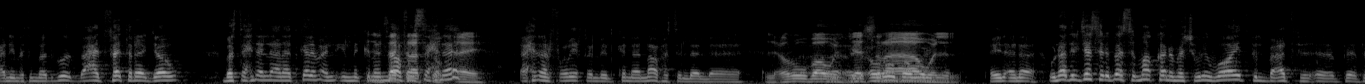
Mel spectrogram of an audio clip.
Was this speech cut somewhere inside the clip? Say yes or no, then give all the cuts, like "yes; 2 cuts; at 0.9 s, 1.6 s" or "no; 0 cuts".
no; 0 cuts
